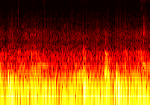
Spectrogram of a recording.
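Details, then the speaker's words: Car rolling slowly and reversing gently: uneven low thuds and cracking knock through the road rumble as it moves badly, from a wheel loose on its hub with sheared studs. "Se mueve bien feo. ¿Oye el ruido?"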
